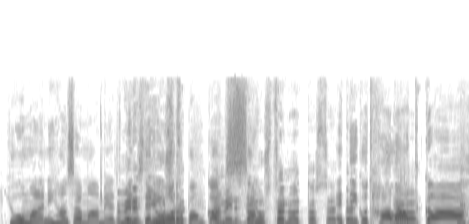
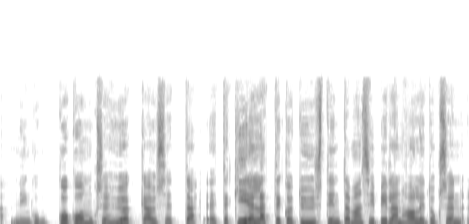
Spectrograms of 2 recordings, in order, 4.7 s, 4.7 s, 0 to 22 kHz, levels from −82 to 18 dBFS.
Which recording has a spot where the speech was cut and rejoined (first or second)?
second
